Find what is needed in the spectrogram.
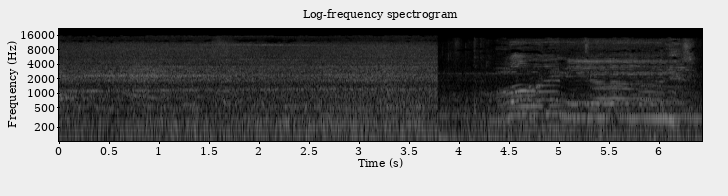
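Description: A passenger train at a station platform: a steady rumble with faint whining tones. About four seconds in it cuts off abruptly, leaving a quieter background with a voice or music over it.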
